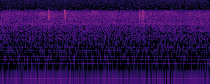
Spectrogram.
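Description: Near silence with four faint computer mouse-button clicks, two about a second in and a quick pair near three seconds.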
